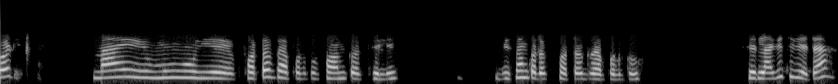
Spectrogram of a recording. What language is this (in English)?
Odia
